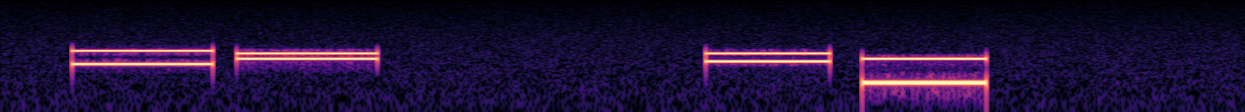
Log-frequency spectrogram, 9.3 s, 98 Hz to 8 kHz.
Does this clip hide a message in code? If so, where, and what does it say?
Yes: aircraft SELCAL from 0.5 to 7.4 s, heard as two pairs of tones. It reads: HP-KM JM-AK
